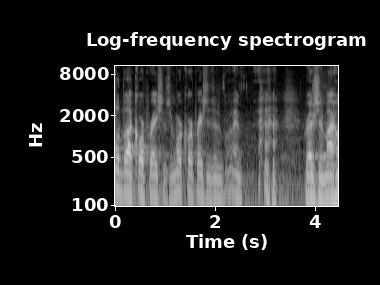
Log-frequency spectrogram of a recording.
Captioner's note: laughs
